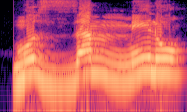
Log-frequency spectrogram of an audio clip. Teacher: زا کو بھی دو بار میم کو بھی دو بار اور میم میں گننا بھی کرنا ہے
